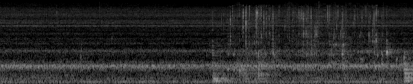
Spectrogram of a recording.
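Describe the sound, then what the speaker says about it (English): Two cups of boiling water pour steadily into a pot of porridge, a soft continuous splashing that grows a bit louder and more bubbly partway through, with no talking. "I'm putting in my boiling water slowly"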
